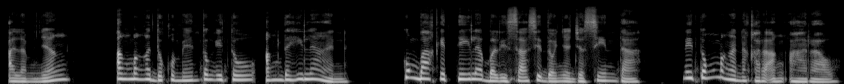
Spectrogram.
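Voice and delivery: usual speaking voice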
